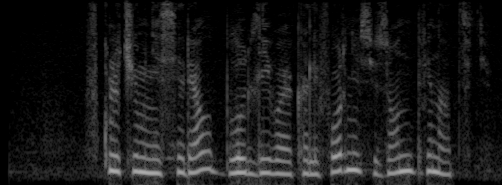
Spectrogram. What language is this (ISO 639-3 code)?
rus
